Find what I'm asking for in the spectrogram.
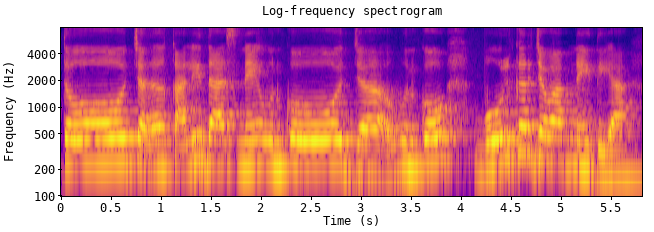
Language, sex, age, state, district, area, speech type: Hindi, female, 60+, Madhya Pradesh, Balaghat, rural, spontaneous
